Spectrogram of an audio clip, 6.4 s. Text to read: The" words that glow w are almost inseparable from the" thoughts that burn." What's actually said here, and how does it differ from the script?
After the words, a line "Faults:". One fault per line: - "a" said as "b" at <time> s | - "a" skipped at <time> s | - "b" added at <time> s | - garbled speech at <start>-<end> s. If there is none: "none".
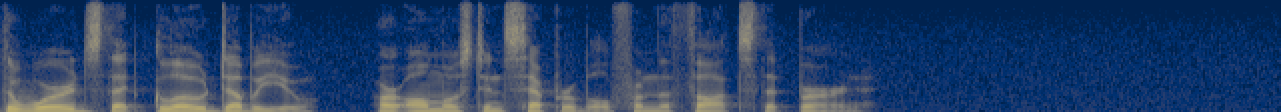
The" words that glow w are almost inseparable from the" thoughts that burn."
Faults:
none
